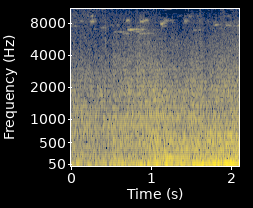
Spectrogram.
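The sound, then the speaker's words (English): A large truck drives along the front of a disused warehouse, giving a low, steady engine rumble with some higher hiss above it, growing slightly louder toward the end. “Outside, a large truck drives along the front of the disused warehouse and comes to a stop.”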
